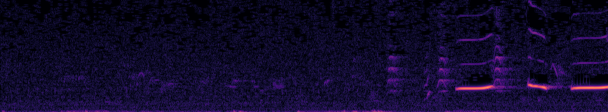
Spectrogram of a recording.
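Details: Klaas's cuckoo at Walter Sisulu Botanical Gardens, South Africa, gives three clear, pure whistles near the end, the middle one slightly higher, over a soft low background rumble.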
